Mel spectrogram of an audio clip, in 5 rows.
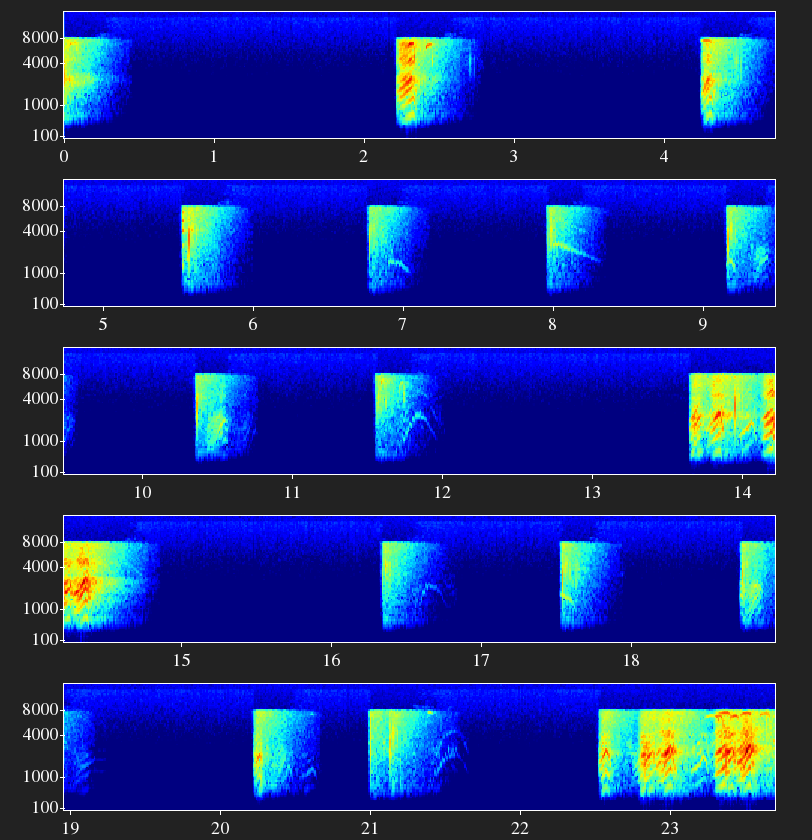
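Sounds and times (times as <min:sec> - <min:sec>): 
magpie chirps: 0:02.2 - 0:02.6, 0:13.7 - 0:14.6, 0:20.2 - 0:20.6, 0:22.5 - 0:23.7.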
